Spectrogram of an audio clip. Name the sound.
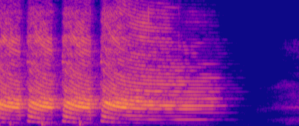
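air horn sound effect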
